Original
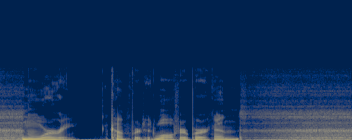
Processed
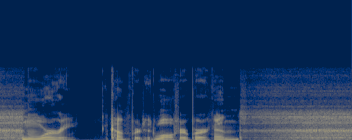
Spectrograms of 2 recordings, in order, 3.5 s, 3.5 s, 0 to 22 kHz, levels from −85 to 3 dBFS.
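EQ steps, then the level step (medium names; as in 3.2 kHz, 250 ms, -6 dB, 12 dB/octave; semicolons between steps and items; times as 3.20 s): high-pass 640 Hz 6 dB/octave; peaking EQ 3.1 kHz +11 dB 0.44 oct; +5.0 dB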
